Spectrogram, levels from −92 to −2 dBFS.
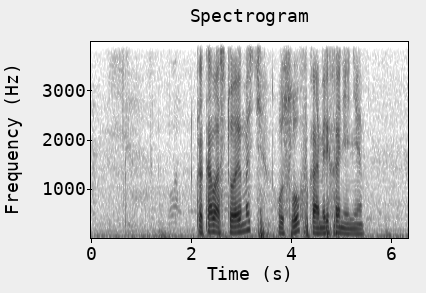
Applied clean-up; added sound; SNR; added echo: none; none; none; none.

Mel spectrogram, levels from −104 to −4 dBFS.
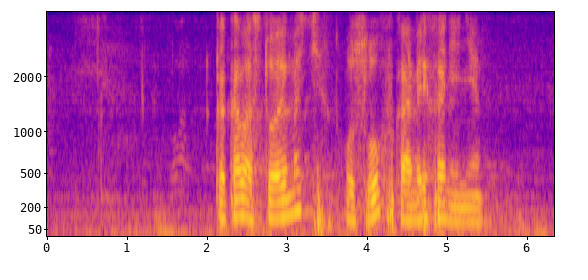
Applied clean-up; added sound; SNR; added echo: none; none; none; reverberation time 1.4 s.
